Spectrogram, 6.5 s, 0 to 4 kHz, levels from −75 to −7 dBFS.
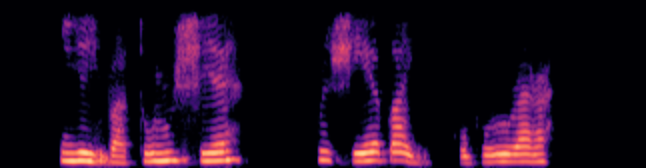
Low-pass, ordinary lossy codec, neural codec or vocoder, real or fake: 3.6 kHz; none; codec, 16 kHz, 2 kbps, X-Codec, HuBERT features, trained on LibriSpeech; fake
